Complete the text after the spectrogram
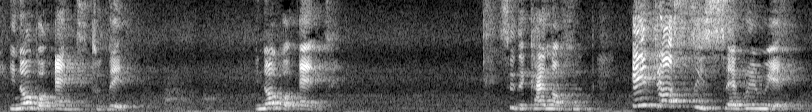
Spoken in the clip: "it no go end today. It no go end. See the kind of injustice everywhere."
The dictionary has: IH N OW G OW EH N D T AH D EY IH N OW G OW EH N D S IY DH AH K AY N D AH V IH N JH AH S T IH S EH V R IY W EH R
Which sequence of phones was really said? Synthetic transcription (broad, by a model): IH N OW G OW EH N D T AH D EY IH N OW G OW EH N D S IY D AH K AY N D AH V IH JH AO S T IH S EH V R IY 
